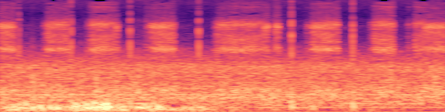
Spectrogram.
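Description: A cricket chirping steadily in the background in rapid even pulses, with the soft taps and rubbing of handwriting on a tablet touchscreen, the loudest tap about half a second in.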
